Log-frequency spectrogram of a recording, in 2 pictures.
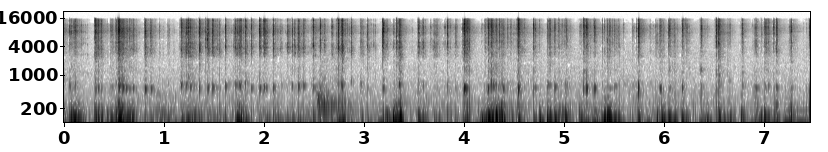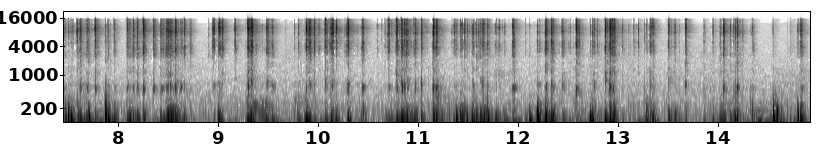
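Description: Long nails scratch the ridged rim and dark bristle side of a small round pink plastic hairbrush. The result is a dense, uneven patter of quick, dry scratches and ticks, with a bright hiss over low thumps.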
